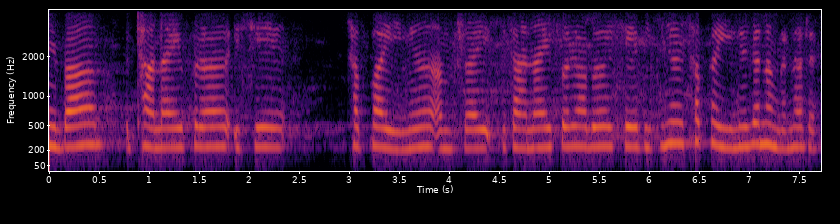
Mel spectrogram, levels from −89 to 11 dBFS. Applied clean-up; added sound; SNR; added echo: none; none; none; none.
